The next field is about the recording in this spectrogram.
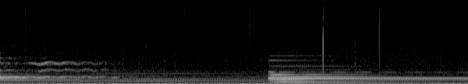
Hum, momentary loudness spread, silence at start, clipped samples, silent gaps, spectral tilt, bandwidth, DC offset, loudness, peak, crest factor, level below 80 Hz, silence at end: none; 20 LU; 0 s; under 0.1%; none; -7.5 dB/octave; 17 kHz; under 0.1%; -35 LUFS; -16 dBFS; 20 dB; -46 dBFS; 0 s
